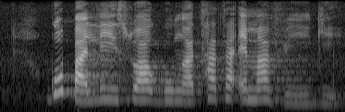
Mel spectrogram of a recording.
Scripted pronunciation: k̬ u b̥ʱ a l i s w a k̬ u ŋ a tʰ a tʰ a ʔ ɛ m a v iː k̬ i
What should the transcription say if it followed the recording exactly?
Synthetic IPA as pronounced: k̬ u b̥ʱ a l i s w a k̬ u ŋ a tʰ a tʰ a ʔ ɛ m a v iː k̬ i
